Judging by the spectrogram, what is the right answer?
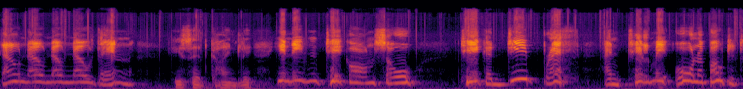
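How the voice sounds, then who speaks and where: A man does a put-on character voice at an extremely high pitch, speaking fairly slowly. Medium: read story. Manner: cross, then kindly.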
